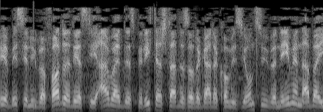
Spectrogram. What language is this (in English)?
German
